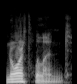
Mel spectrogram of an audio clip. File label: "Northland", American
